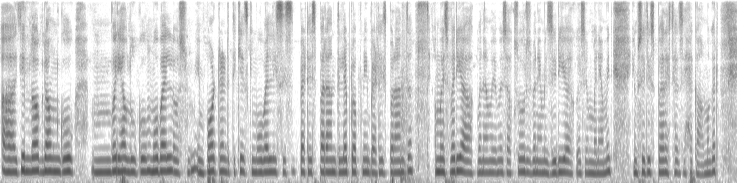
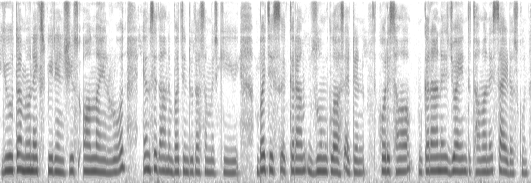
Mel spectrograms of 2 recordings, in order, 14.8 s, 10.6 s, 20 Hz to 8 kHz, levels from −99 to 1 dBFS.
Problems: background sounds at intervals, low volume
